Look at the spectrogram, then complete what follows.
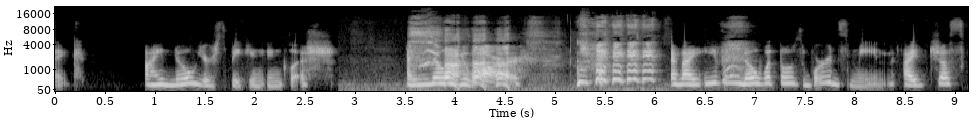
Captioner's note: laugh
